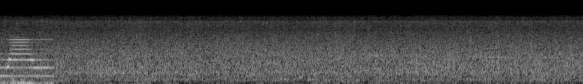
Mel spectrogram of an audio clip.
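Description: Fast-flowing shallow river rushing steadily over rocks, an even, unbroken roar of water. A short steady tone sounds in the first half second.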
